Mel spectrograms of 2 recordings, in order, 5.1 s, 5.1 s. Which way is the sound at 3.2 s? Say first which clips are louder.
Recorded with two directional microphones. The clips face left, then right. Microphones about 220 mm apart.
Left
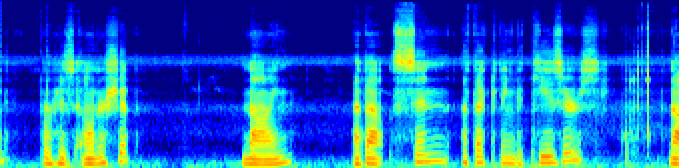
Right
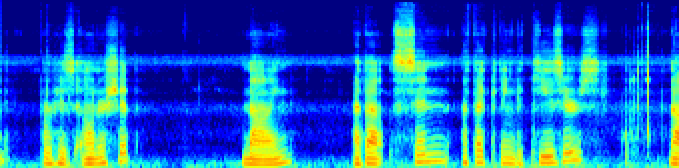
Right 2 dB; 35° right (ahead or behind).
